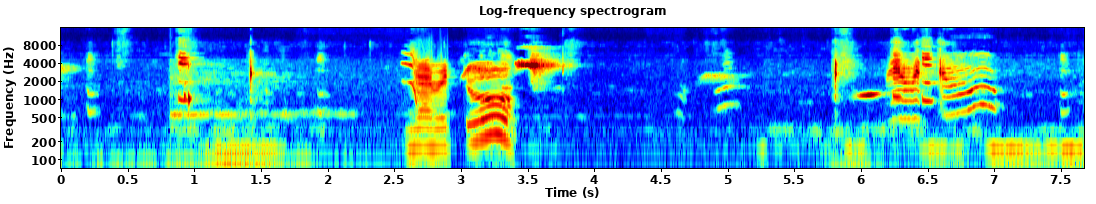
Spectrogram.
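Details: Talking Indian ringneck parakeet. Strong, swooping, voice-like calls with rich harmonics come in clusters, mixed with short squeaks and chirps, against low background noise.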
